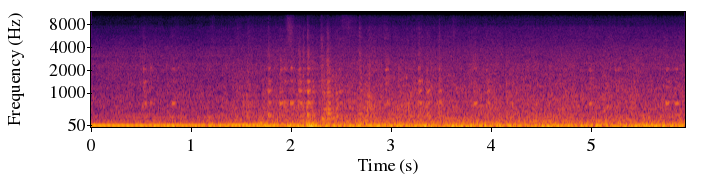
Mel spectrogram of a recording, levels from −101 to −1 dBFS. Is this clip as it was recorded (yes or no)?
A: no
